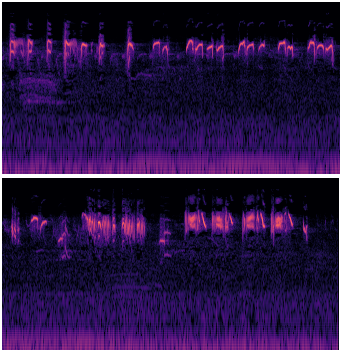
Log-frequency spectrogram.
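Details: Bluethroat delivering a medley of high, curling whistled notes, sharp ticks and harsh, buzzy rattling bursts, in short phrases separated by brief pauses.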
